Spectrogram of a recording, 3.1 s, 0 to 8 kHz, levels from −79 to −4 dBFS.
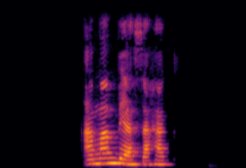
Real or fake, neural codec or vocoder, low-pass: real; none; 7.2 kHz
